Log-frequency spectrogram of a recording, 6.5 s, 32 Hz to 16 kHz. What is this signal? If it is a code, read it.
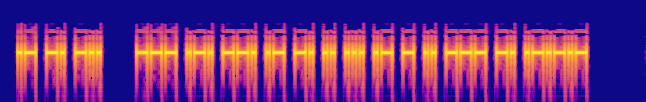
Morse code, heard as a keyed tone, about 34 wpm, 650 Hz. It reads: AND ORGANISATION.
